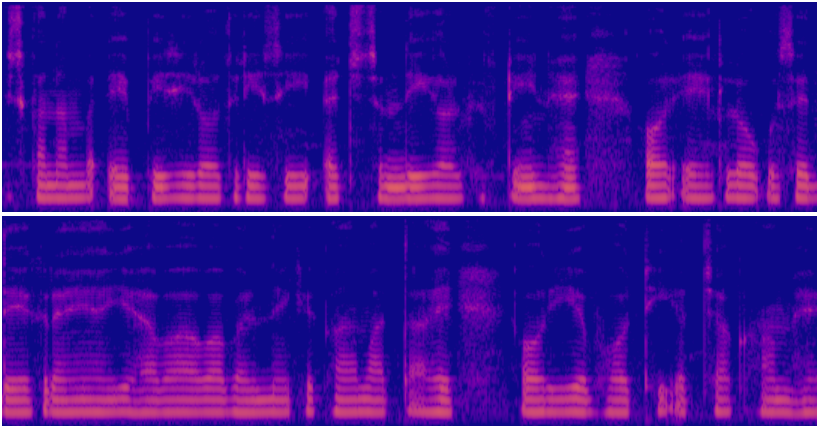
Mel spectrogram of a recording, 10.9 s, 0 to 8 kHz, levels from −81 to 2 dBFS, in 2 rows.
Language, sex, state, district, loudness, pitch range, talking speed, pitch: Hindi, male, Bihar, Saharsa, -42 LUFS, 130-135 Hz, 180 wpm, 130 Hz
